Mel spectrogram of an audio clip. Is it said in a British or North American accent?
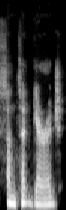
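British. It is said with a British pronunciation.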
